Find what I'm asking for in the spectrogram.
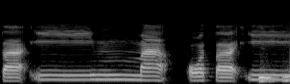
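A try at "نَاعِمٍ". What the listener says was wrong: No, No, it's not a time in the first place, it's a noon.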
